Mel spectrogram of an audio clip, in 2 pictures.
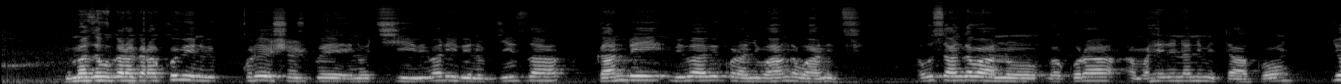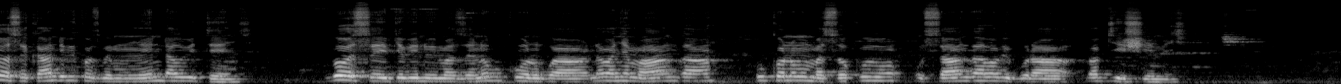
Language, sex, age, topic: Kinyarwanda, male, 18-24, education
